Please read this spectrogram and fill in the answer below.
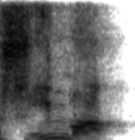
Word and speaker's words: Tsushima: Is the T silent? Ghost of Tsushima. Whoa. There you go. That's how you say it right there.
